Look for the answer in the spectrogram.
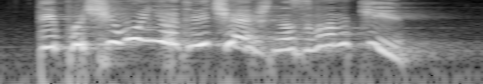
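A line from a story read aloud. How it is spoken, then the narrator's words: Shouting from the doorway. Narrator (Russian): закричала она прямо с порога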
